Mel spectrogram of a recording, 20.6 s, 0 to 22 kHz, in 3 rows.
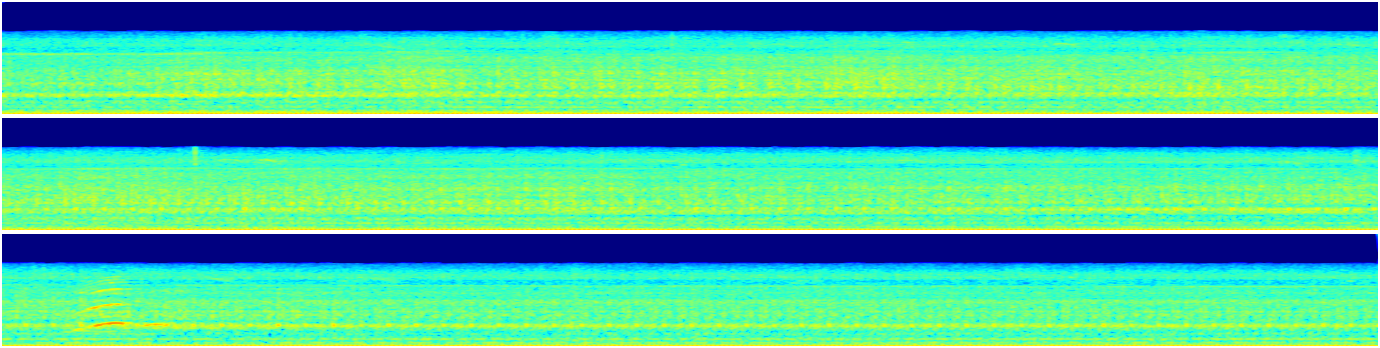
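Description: John Deere 7505 tractor's diesel engine running steadily. A brief rising whistle-like sound comes about fourteen seconds in.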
